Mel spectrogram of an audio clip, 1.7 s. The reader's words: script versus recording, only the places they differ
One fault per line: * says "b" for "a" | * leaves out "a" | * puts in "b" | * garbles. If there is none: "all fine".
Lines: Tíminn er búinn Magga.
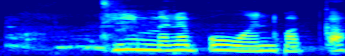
all fine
